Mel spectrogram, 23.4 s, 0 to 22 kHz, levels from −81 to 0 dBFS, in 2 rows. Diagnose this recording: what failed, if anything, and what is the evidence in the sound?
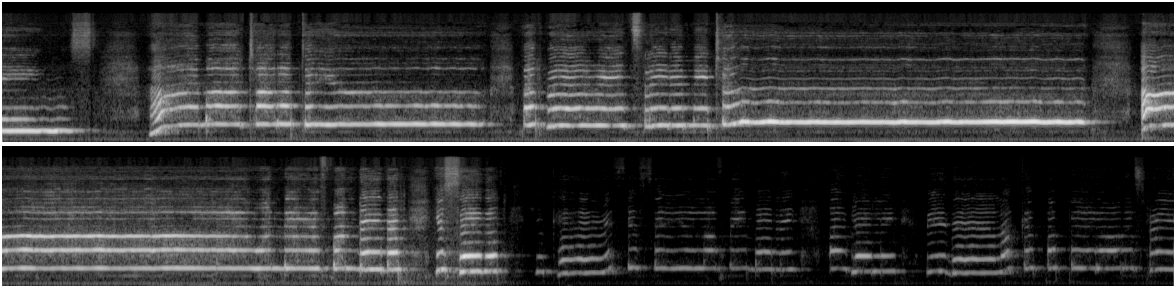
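Short concealed packet loss at the network stage: about 20 ms of audio failed to arrive in time at 0.87–0.92, 13.84–13.88, 17.36–17.40 and 19.48–19.51 s, which fits one lost packet each time. The decoder extrapolated the preceding sound, then crossfaded back, leaving brief smears or wobbles.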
